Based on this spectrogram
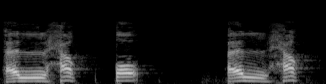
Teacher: الأولى لم تقلقل لو قلقلت تقولنا الحقق وهذا لا يفعله عاقل فالقاف الأولى مدغمة في الثانية والثانية هي الموقوف عليها وهي التي تقلقل · Term: قلقلة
